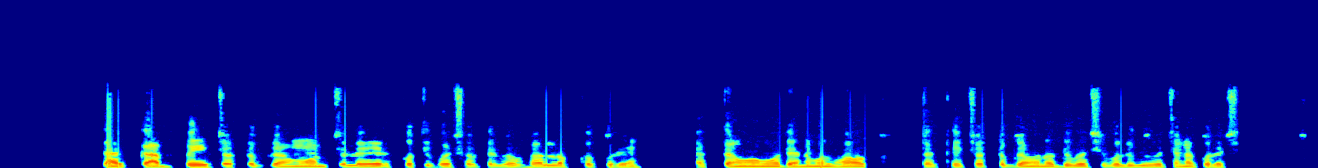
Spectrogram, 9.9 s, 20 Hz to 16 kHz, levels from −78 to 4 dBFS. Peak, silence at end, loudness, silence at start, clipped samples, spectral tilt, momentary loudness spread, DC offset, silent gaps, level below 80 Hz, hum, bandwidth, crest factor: -2 dBFS; 0.1 s; -19 LUFS; 0.75 s; under 0.1%; -6 dB/octave; 9 LU; under 0.1%; 1.78-1.84 s, 2.97-3.01 s, 3.61-3.65 s, 4.88-5.21 s, 5.33-5.41 s, 6.55-6.59 s, 6.67-6.91 s, 9.33-9.73 s; -54 dBFS; none; 8 kHz; 18 dB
